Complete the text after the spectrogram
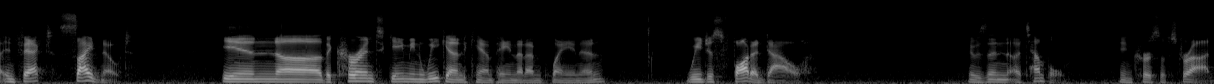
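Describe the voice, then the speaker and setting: A middle-aged man giving casual, opinionated review commentary in an informal, conversational way as the host of a series. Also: fairly low pitch.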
